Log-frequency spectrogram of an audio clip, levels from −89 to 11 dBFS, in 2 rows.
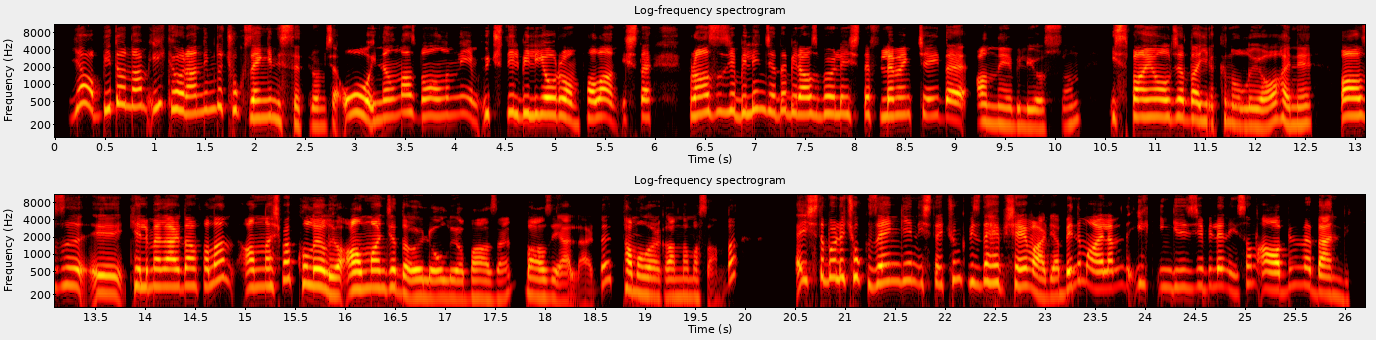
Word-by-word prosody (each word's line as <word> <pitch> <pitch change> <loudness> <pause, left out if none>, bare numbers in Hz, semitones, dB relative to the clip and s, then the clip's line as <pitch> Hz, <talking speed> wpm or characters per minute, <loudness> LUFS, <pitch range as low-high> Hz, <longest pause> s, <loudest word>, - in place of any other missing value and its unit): Ya, 385 - -2 0.2
bir 370 - +2
dönem 420 -3 +1
ilk 430 -1 -4
öğrendiğimde 360 +2 +1
çok 365 -2 -6
zengin 265 -1 +1
hissettiriyor, 200 -4 -5
mesela. 190 0 -6
"O! 300 -1 +4
inanılmaz 285 +5 -2
donanımlıyım, 285 -1 -4
3 310 +1 -4
dil 320 -2 -2
biliyorum." 295 -6 +3
falan. 260 -3 +4
İşte, 270 +3 -2 0.4
Fransızca 330 +2 0
bilince 340 0 -3
de 355 -1 -4
biraz, 300 -2 +1
böyle, 305 -1 0
işte, 295 +1 -4
Felemenkçe'yi 290 0 -2
de 255 -3 +4
anlayabiliyorsun. 195 -1 -6 0.3
İspanyolca 275 0 +2
da 250 - +4
yakın 230 +1 -6
oluyor, 195 +1 -1
hani, 205 -2 -2 0.3
bazı, 285 - +3
eee, 435 -2 0
kelimelerden 280 0 +3
falan 335 +6 0
anlaşmak 285 +8 0
kolay 300 -3 +6
oluyor. 210 -6 +4
Almanca 260 +2 +5
da 205 - +3
öyle 180 0 +3
oluyor 175 -1 -3
bazen, 175 +2 -6
bazı 185 -2 -1
yerlerde, 305 - -8
tam 245 -3 +2
olarak 195 -3 -1
anlamasan 185 - -8
da. 365 - -2 0.6
E, - - 0
işte, 380 +3 -2
böyle, 400 0 +1
çok 405 +1 -1
zengin, 340 +4 0
işte, 310 0 -6
çünkü 370 0 -10
bizde 330 +1 0
hep 325 0 0
şey 285 -2 +2
var 190 - +4
ya 190 +1 -4
benim 315 +6 0
ailemde 260 +2 +1
ilk 310 -2 -10
İngilizce 270 0 -10
bilen 280 0 -2
insan 240 +7 -7
abim 250 +4 +4
ve 285 -4 -3
bendik. 195 -6 +1
280 Hz, 160 wpm, -27 LUFS, 230-315 Hz, 0.6 s, kolay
